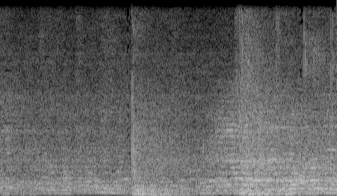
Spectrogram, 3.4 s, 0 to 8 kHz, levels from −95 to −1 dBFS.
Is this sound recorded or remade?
recorded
